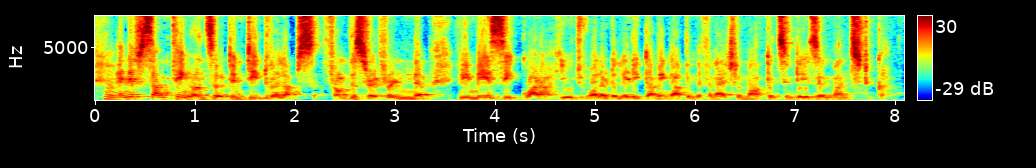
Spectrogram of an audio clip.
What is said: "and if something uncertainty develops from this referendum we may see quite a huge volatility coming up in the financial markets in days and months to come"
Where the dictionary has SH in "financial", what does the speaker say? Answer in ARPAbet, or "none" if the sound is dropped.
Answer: SH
